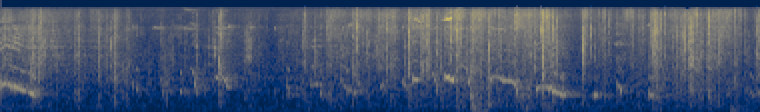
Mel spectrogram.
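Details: Hungry four-week-old whippet puppies near the birth den give scattered thin, falling whimpers while their mother eats, mixed with frequent clicks, scrapes and crinkling noises.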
